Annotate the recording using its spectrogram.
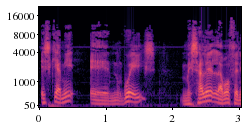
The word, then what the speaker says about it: Waze: Todos nos enamoramos de su voz habitualmente a través de Google, de GPS, de Waze o Waze, ¿cómo se dice? – Waze. – Yo es que le digo Waze porque soy muy paleto.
